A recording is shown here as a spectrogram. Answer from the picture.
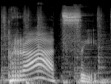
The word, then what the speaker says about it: праотцы: Обратите внимание на ударение. Правильно, праотец, праотцы.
